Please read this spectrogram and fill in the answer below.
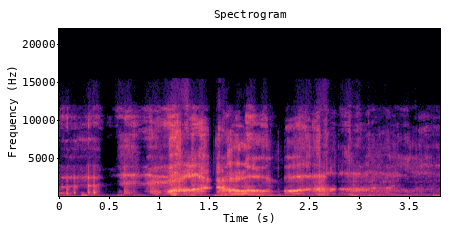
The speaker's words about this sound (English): And the screams of the damned echo in your ears.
